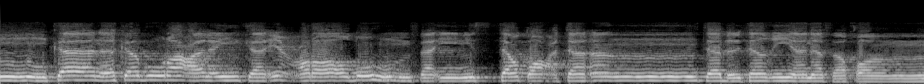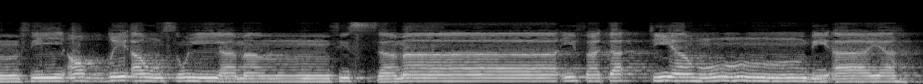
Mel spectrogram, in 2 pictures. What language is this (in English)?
Arabic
